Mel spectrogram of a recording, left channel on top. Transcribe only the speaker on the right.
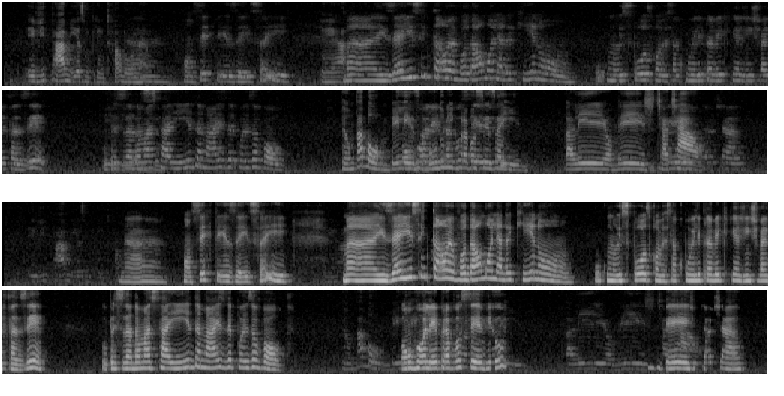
Ah,
com certeza, é isso aí.
Mas é isso então, eu vou dar uma olhada aqui no com o meu esposo, conversar com ele para ver o que que a gente vai fazer. Vou
precisar dar uma saída, mas depois eu volto.
Bom rolê
para
você,
viu?
Beijo,
tchau, tchau.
